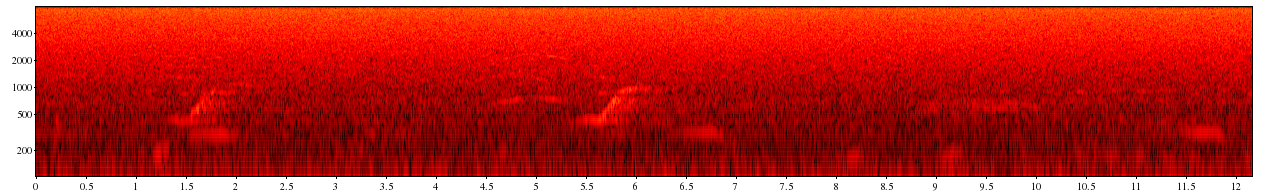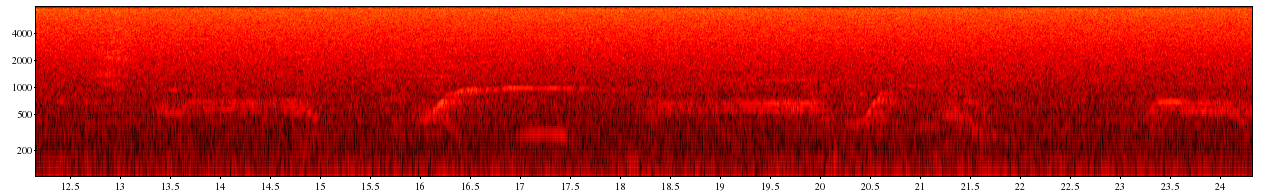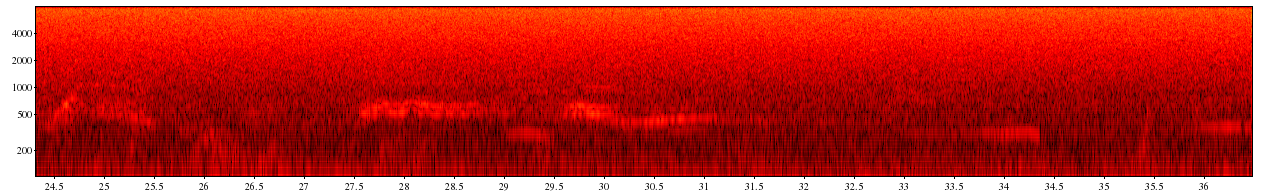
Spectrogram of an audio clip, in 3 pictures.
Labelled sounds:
1.7	2.0	humpback whale, 0.80 to 1.0 kHz
5.8	6.2	humpback whale, 0.80 to 1.1 kHz
16.2	17.2	humpback whale, 0.80 to 1.1 kHz
29.8	30.1	humpback whale, 0.93 to 1.1 kHz

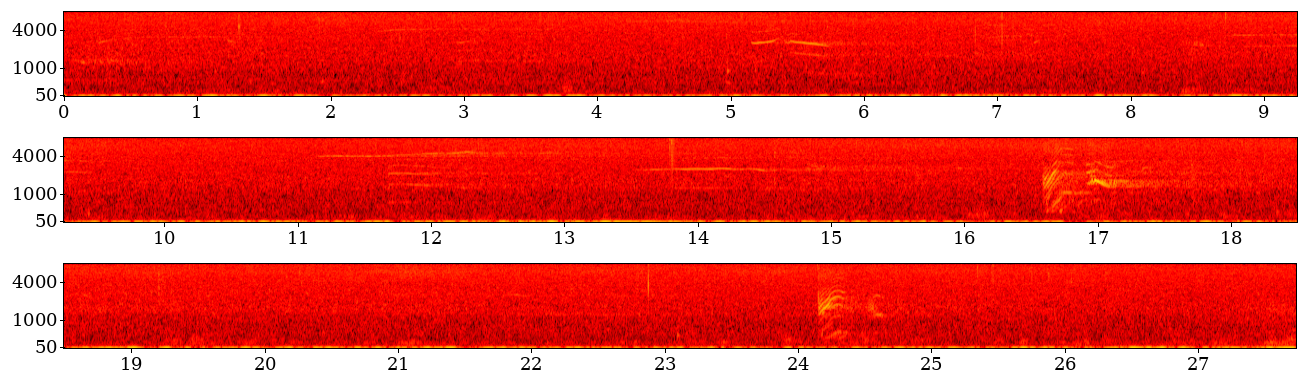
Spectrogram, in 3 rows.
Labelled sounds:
16.4	17.5	killer whale, southern resident, 0.42 to 5.9 kHz

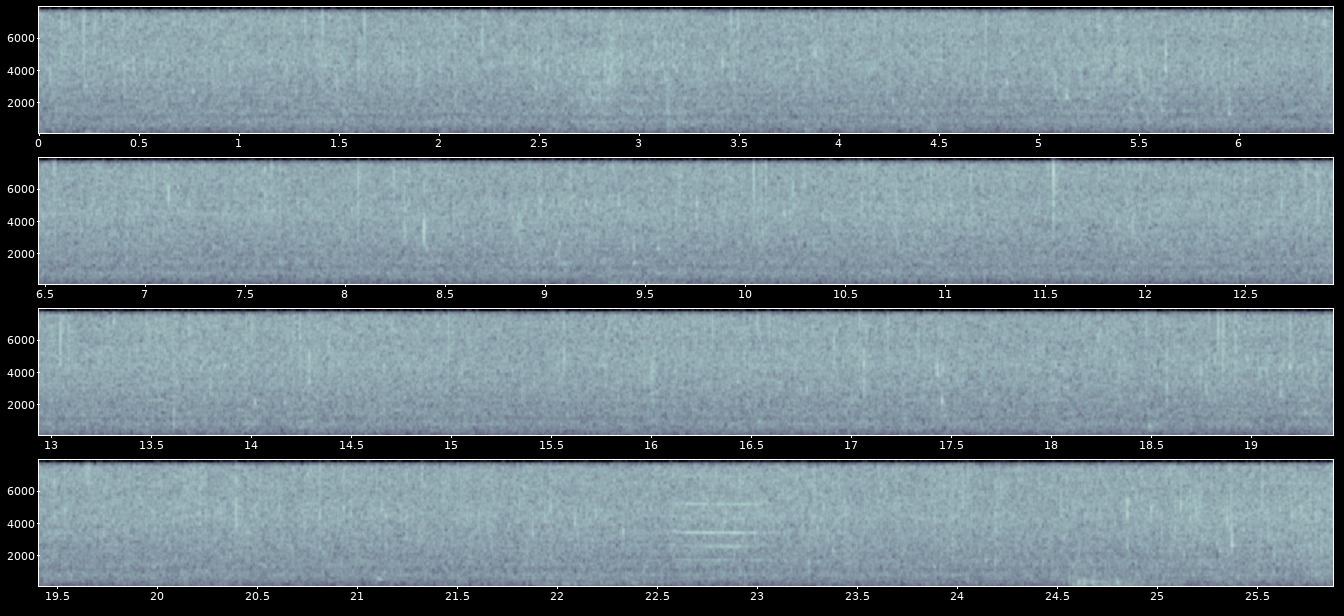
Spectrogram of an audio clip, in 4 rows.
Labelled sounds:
22.6	23.0	killer whale, northern resident, G clan, 1.7 to 3.6 kHz

